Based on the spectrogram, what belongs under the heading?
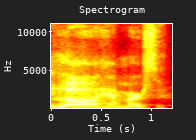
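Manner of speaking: ordinary talk, nothing marked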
